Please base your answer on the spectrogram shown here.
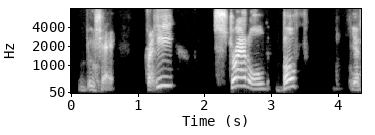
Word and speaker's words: Boucher: familiar with anthony boucher e-o-u-c-h-e-r is how it's spelled it's boucher but he straddled both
